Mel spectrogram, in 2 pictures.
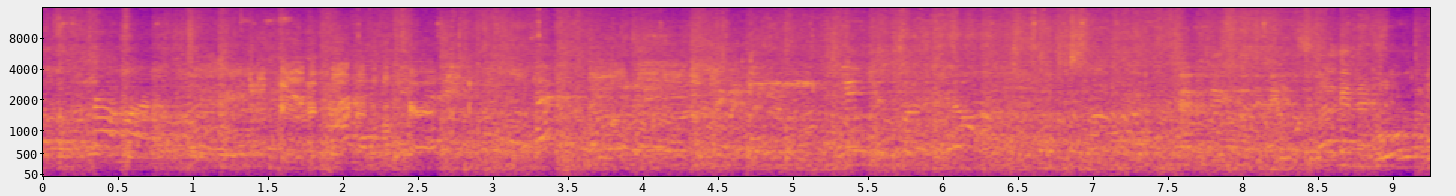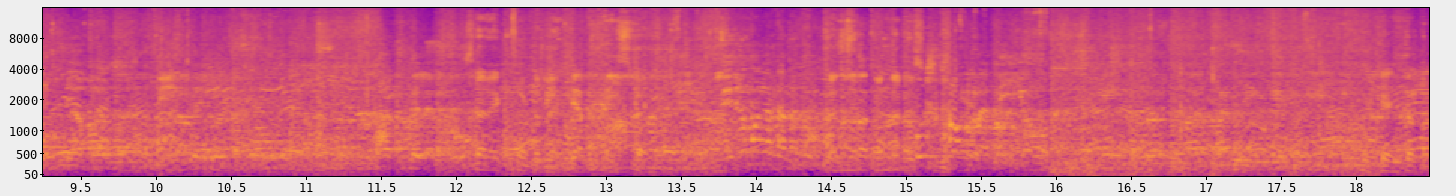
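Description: A crowd of people chatters and murmurs nearby outdoors.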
